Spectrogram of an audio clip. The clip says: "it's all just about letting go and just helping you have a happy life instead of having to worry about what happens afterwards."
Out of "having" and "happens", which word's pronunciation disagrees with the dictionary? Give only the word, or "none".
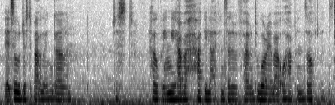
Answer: none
